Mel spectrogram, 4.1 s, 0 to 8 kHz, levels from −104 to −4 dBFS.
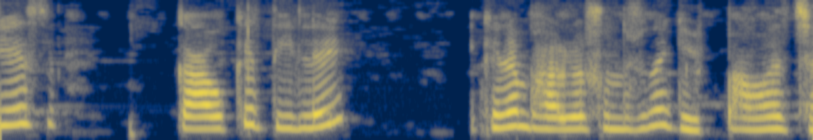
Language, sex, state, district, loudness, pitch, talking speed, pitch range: Bengali, female, West Bengal, Kolkata, -20 LUFS, 265 Hz, 145 wpm, 250-330 Hz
